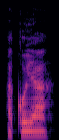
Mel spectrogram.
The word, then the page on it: ákoyá: apatani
